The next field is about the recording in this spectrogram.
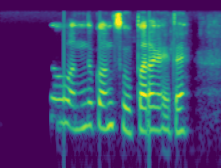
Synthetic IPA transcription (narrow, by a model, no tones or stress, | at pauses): suond̪ukond̪usuːpɐɾaːɡajit̪e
